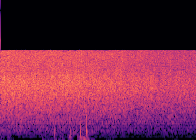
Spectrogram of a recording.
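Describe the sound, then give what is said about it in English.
Steady, dense applause from a crowd fills the whole stretch, a continuous crackle of many hands clapping, with a few low thumps partway through and no voices. “The applause is well earned and well justified.”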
